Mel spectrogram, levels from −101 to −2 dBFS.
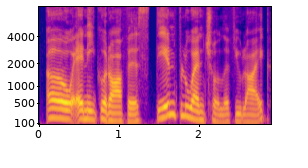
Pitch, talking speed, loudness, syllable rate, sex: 160 Hz, 165 wpm, -17 LUFS, 5.4 syllables/s, female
